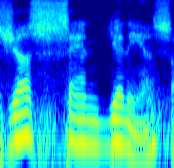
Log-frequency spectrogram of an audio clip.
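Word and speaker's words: jus sanguinis: That there's two ways of, as you said, getting your hereditament, and one is called just Sanguinis, I believe is the way it's pronounced.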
